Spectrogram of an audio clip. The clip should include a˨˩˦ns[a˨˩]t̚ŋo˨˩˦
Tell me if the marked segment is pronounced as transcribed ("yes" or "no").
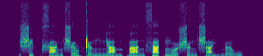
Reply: no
